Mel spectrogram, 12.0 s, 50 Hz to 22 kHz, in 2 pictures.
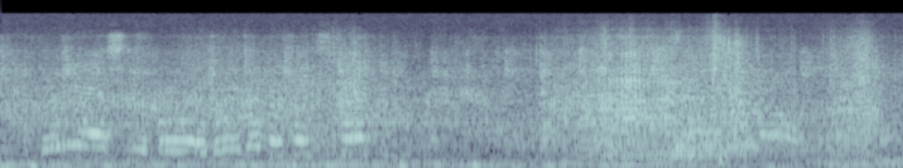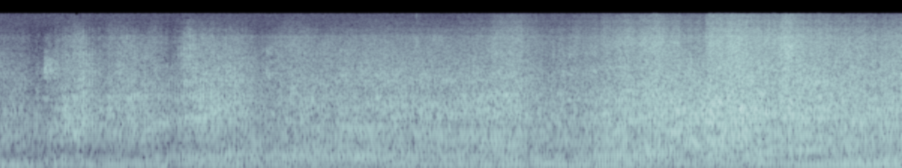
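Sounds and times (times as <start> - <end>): race vehicle engine revving: 0.0 - 12.0.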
